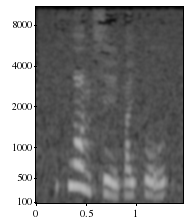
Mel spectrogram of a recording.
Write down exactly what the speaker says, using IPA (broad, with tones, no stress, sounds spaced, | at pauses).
f w ɑ˥˩ ŋ s ḛ˨˩ ɪ̯ p a˦ ɪ̯ f o̰˨˩˦ ʊ̯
